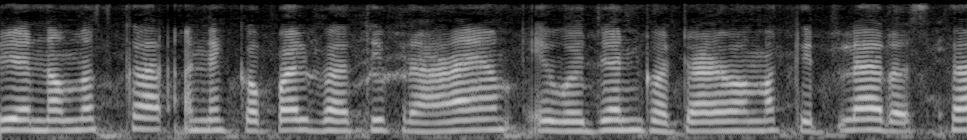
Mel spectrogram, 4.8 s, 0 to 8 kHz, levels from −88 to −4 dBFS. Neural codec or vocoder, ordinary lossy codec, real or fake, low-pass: codec, 16 kHz, 2 kbps, FreqCodec, larger model; MP3, 64 kbps; fake; 7.2 kHz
